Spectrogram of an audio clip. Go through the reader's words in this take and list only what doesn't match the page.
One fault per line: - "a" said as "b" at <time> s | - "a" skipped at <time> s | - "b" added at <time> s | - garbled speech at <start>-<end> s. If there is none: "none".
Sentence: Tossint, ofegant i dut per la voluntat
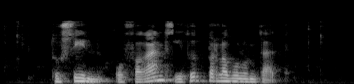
none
